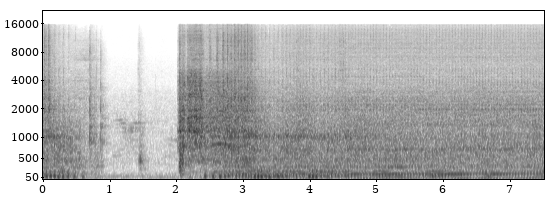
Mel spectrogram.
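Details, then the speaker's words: Automatic scooter that ran but would not move, suspected broken drive belt, after disassembly and freeing a seized part in the CVT: brief crank, revs, then a smooth even idle with no knocks or rattles; fixed and running fine. "Sudah halus, jadi sudah tidak ada yang bermasalah lagi."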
